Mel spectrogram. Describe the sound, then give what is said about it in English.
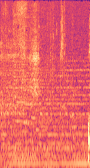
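After a stretch of quiet background hum, one short, sharp sneeze bursts out near the end, a quick double-peaked snort, louder than the background. “If in fact that was a sneeze, if not, attack.”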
